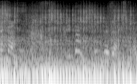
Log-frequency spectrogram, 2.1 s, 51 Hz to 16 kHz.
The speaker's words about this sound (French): Voilà, alors on, écoute quelques bolides ici, les V8, V10, ça ne manque pas. Voiture américaine, grand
